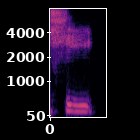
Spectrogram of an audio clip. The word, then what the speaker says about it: sidhe: our our studio because the Gaelic spelling is s-i-d-h-e so when people are seeing it they they think that Sid he or they have no idea so it is pronounced that she shed okay see there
